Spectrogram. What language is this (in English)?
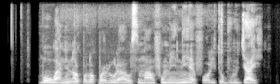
Yoruba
